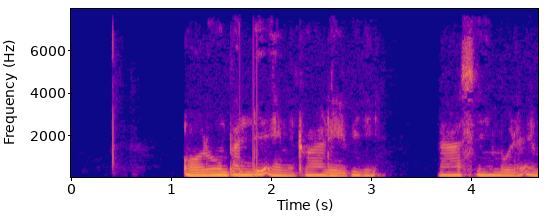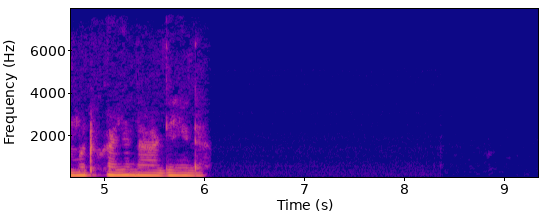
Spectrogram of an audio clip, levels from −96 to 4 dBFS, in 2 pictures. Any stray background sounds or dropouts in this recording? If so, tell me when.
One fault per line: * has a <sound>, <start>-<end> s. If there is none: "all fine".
all fine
